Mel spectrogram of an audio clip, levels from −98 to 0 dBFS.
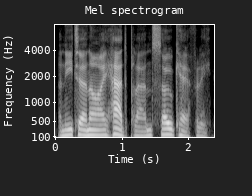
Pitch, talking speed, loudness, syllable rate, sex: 130 Hz, 175 wpm, -20 LUFS, 5.8 syllables/s, male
